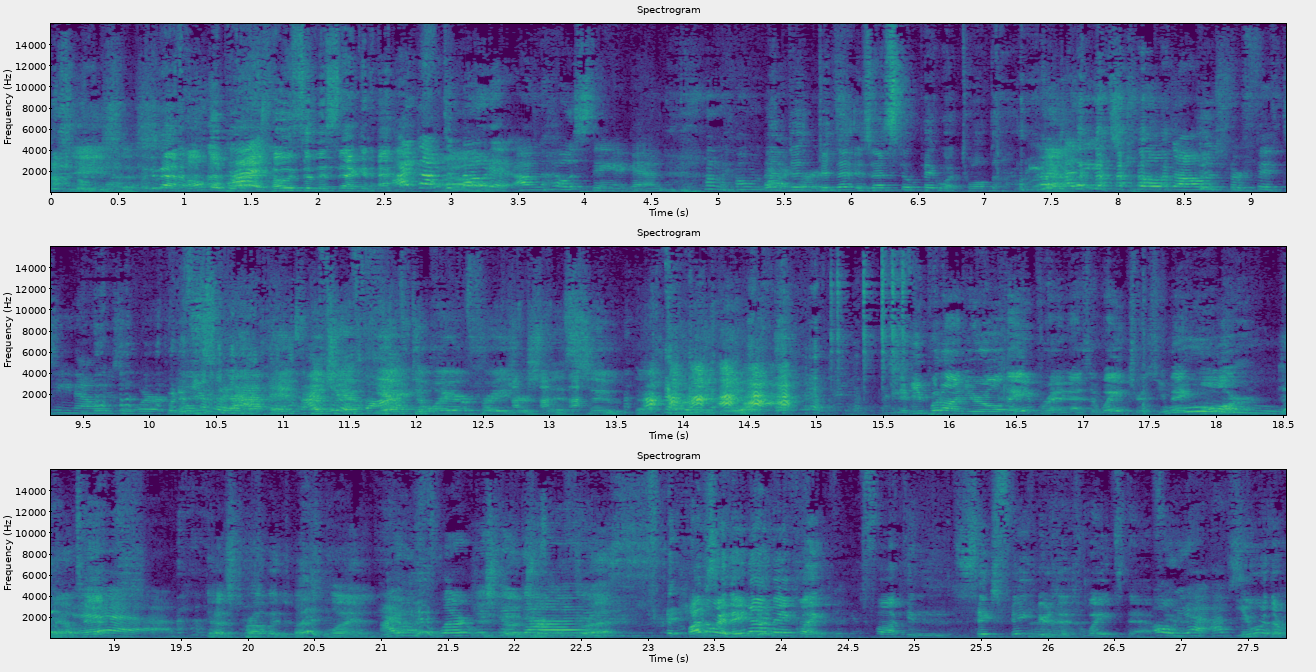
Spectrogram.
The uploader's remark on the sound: We're live in The Belly Room for Netflix Is A Joke: The Festival and we have a jam-packed show.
